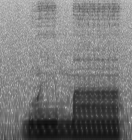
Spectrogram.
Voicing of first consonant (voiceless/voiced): voiced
